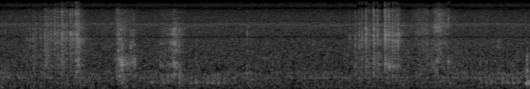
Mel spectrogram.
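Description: Scissors snip through card for an Easter egg treat box, with a few short, quiet crisp cuts spaced apart and then a cluster of two or three snips near the end, close and with no voice.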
